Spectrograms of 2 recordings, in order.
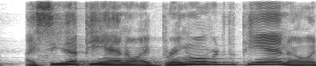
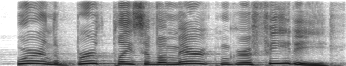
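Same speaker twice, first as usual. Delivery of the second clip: lightly voiced Brian, higher, like a stage announcement; imitating Brian; 11 semitones higher than usual. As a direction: announce it to the crowd as Brian, pitched up. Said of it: "Brian goes".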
